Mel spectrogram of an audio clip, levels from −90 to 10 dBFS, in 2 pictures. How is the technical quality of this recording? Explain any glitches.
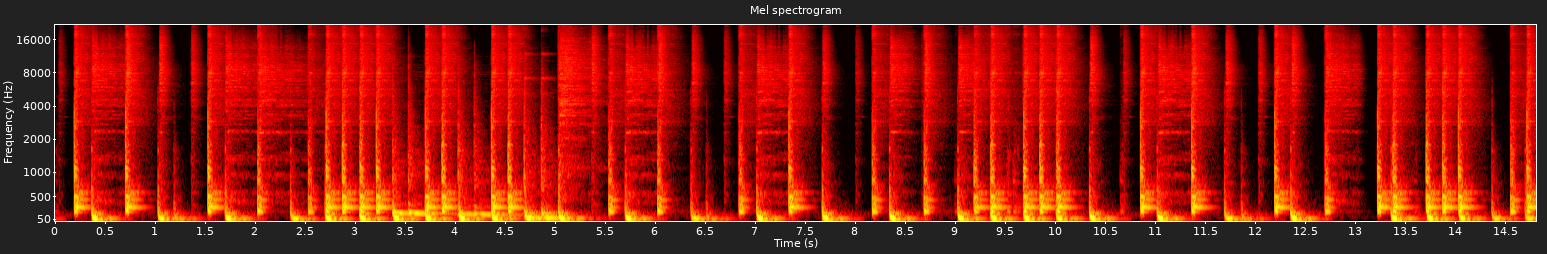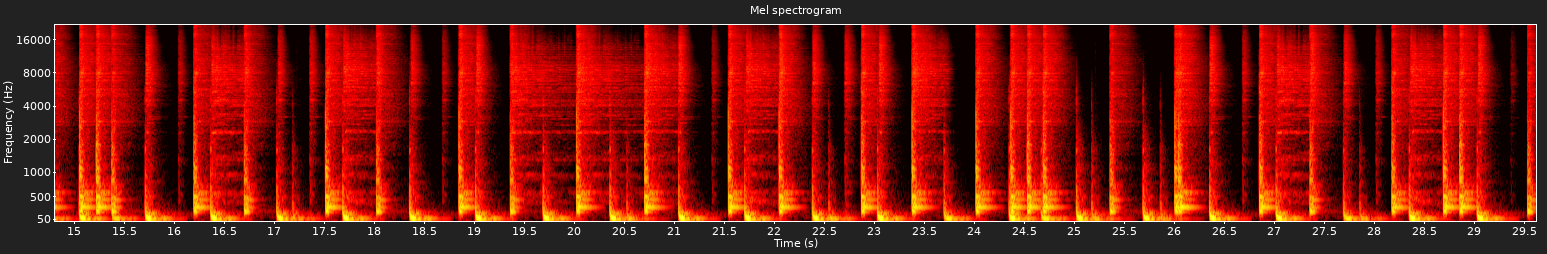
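The music comes through with no technical faults to be heard anywhere in the recording.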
